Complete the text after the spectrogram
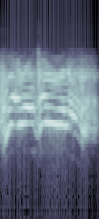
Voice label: aircraft destroyed, mood med, speech tur; War Thunder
